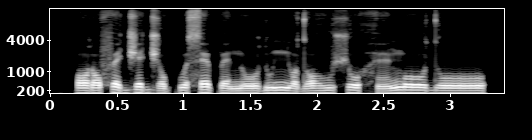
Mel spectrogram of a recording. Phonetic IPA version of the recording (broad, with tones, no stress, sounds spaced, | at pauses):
ɔ˨ ɾ ɔ˦ f ɛ˧ d͡ʒ ɛ˦ d͡ʒ ɔ˨ kʷ a˧ s ɛ˦˨ p ɛ˧ n oː˧ ɗ u˦ ɲ ɔ˧ d ɔ˦ ɣ u˦ ʃ o˦ h ɛ̃˨˦ ŋ oː˦ d oː˦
